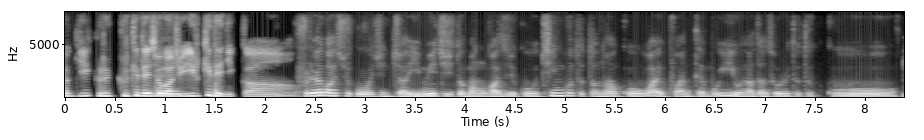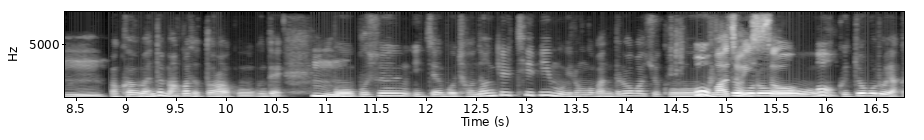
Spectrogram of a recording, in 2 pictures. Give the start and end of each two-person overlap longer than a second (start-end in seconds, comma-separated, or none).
14.7-16.1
